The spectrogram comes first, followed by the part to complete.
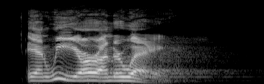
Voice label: Game Start, Announcer

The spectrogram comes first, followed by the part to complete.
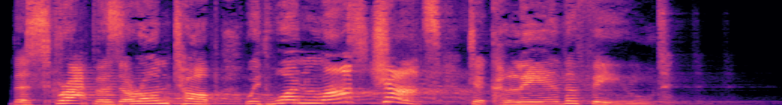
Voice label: Scrappers Lead, Announcer; Flux; Scraprun

